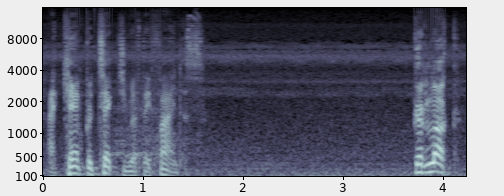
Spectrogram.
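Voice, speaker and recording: A man voicing a hunted informant who speaks in hushed, hurried tones. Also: mid-range voice, very animated, slight background noise. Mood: urgent. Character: hunted man handing over a secret, urgent.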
